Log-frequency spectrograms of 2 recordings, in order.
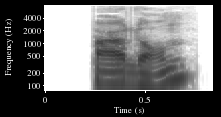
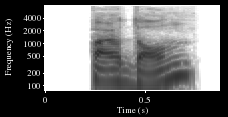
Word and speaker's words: pardon: Pardon. – Note the sound of the Dutch R in the middle of the word. It is pronounced with a slight trill.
